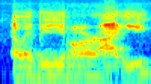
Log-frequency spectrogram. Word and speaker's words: Labrie: lebre la brea charcuterie l-a-b-r-i-e so if you're on instagram you can check that out so it's pronounced labrie like brie cheese charcuterie that's a family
